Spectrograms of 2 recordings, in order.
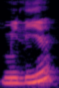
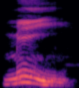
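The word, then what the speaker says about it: May: তারপর এই শব্দটাকে আমরা বলি মে, মে মাস। জানুয়ারি ফেব্রুয়ারি মার্চ এপ্রিল মে এইভাবে করে বলি। এটাকে মে বলি, এটা ভুল উচ্চারণ, এটাকে বলতে হবে বা পড়তে হবে মেই, এম এই, মেই। হ্যাঁ, এম এই ওয়াই অথবা এই ওয়াইকে আমরা একসাথে এই সাউন্ড করতে পারি, এম এই অথবা এম এই ওয়াই, মেই। এটাকে আমরা মে বলবো না।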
